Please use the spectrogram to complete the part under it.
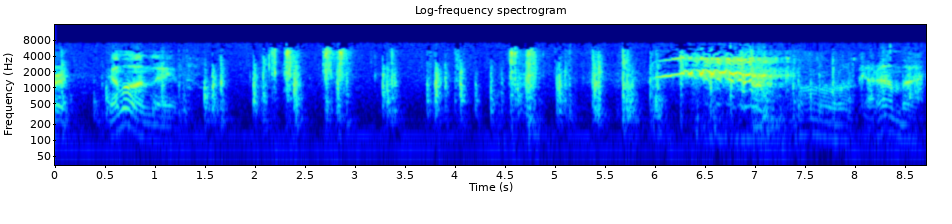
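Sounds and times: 
horse hooves clopping: 0.0 - 8.6
speech: 0.6 - 1.4
horse neighing: 6.0 - 8.0.

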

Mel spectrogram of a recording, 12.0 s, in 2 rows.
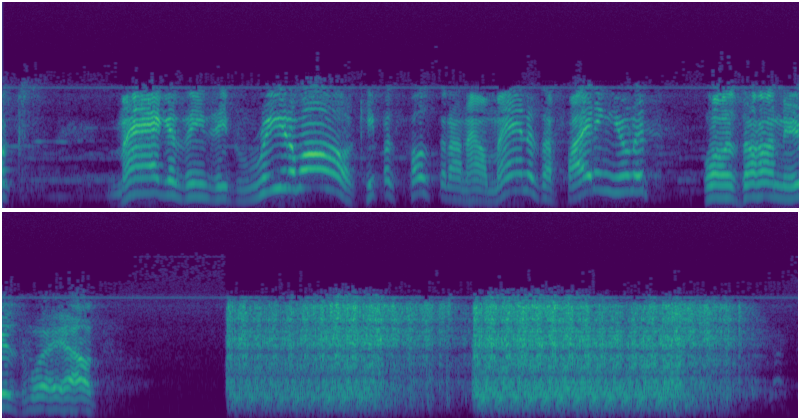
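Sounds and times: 
speech: 0.8 - 6.8
machine gun firing at targets: 7.6 - 11.8.

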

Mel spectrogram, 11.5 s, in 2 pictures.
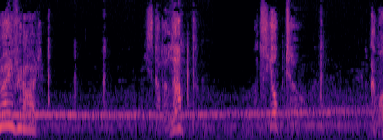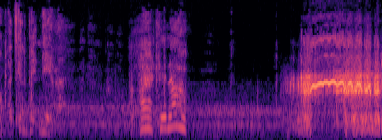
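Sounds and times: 
speech: 0.0 - 0.8, 2.2 - 3.0, 3.9 - 4.6, 5.6 - 6.9, 7.7 - 8.6
pony whinnying in a graveyard: 10.0 - 11.4.

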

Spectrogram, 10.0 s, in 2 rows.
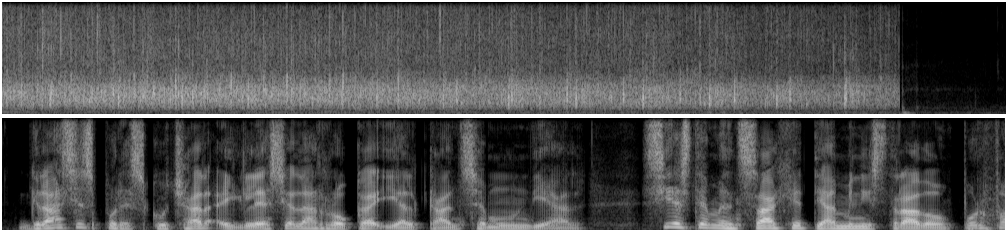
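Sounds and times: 
audience applause: 0.0 - 4.5
speech: 5.1 - 10.0.

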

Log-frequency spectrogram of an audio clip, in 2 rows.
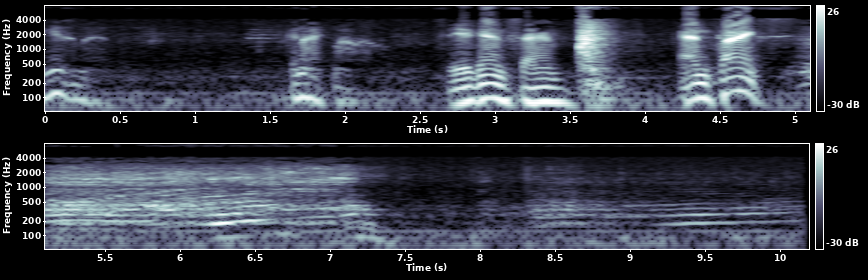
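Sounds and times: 
speech: 1.7 - 5.4
car engine revving as car pulls away: 5.0 - 10.1.

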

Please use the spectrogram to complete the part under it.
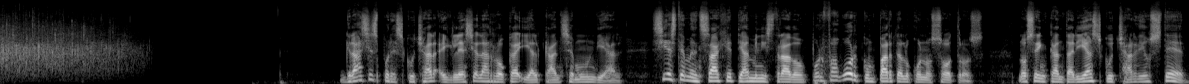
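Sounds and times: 
audience applauding: 0.0 - 1.6
speech: 3.4 - 11.8.

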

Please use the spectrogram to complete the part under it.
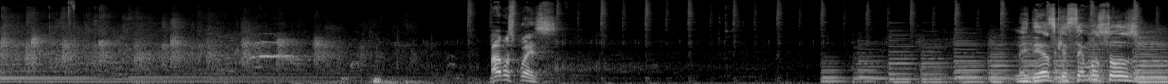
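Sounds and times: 
crowd clapping: 0.0 - 9.4
low constant hum: 0.6 - 9.8
speech: 4.9 - 5.6, 10.4 - 11.6.

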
